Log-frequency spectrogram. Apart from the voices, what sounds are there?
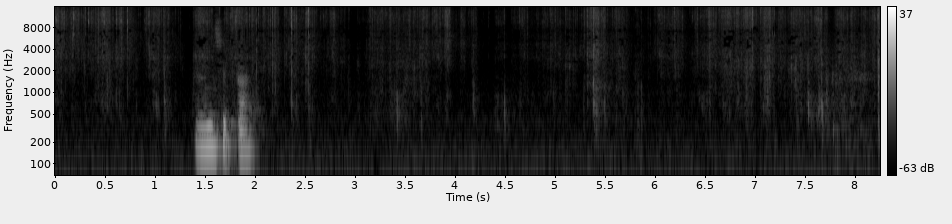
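opening a wrapped gift package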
